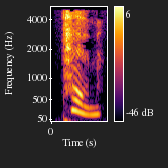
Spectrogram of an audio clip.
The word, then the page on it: perm: pɜ:rm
